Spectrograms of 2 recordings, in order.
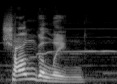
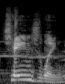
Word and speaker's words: changeling: Is it Is it pronounced change? Is it Is it Chongaling? Is it Chongaling or is it changeling? Can't I don't know how to pronounce it. Oh, it's changeling.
